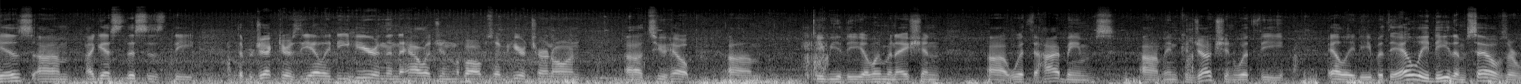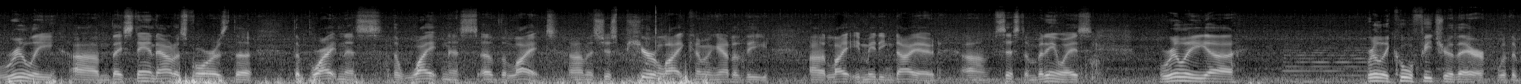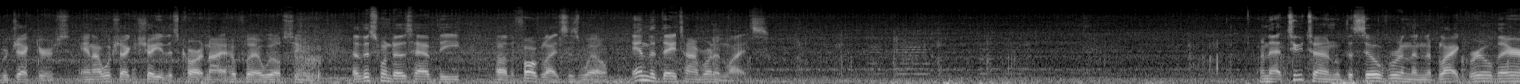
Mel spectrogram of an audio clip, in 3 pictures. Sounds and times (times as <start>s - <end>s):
Speech: 0.0s - 26.2s, 26.8s - 27.7s, 28.9s - 38.1s, 43.0s - 45.6s
Car: 0.0s - 45.6s
Outside, rural or natural: 0.0s - 45.6s.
